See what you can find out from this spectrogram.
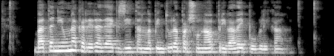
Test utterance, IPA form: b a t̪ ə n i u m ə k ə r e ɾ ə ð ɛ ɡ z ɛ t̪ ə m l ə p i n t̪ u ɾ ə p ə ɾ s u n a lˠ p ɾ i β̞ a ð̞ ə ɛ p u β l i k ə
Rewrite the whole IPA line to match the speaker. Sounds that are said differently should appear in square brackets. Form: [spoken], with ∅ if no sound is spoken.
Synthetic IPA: b a t̪ ə n i u [n] ə k ə r e ɾ ə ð ɛ ɡ z [i] t̪ ə [n] l ə p i n t̪ u ɾ ə p ə ɾ s u n a lˠ p ɾ i β̞ a ð̞ ə [i] p u β l i k ə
